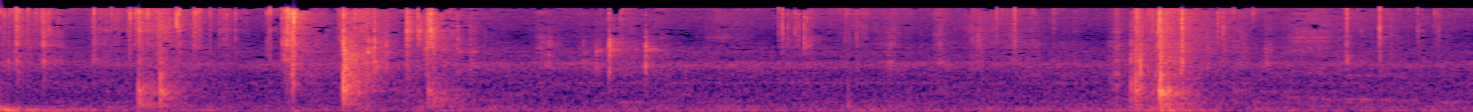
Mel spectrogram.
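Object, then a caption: Soap bar with a sequin coating. A metal blade shaves the pink sequin coating and chunks of soap off a solid cream soap bar held in the hands. The sound is a series of quiet, crisp, bright scraping and crinkling strokes, with a few louder, sharper cuts standing out in between the softer ones.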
